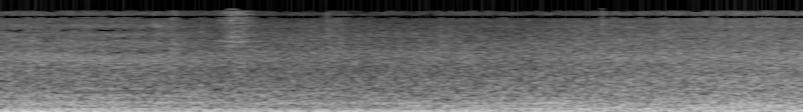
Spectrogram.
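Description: Kitagawa bench drill press running with a steady low motor hum, the hum weakening near the end.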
